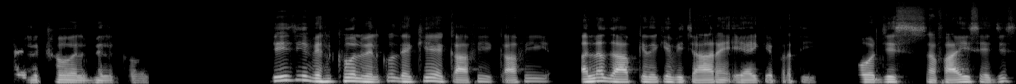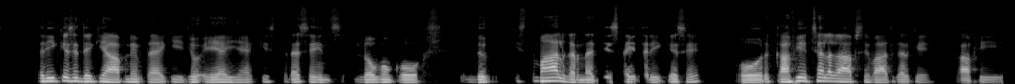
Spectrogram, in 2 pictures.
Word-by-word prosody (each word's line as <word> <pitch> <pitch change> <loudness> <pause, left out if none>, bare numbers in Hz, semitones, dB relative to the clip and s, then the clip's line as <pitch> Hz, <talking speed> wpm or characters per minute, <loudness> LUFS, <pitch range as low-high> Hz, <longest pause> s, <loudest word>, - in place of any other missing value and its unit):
बिल्कुल, 105 -1 -2
बिल्कुल। 95 0 -6 1.3
जी, 180 +3 +4
जी, 200 0 -1
बिल्कुल, 145 +1 +4
बिल्कुल। 125 +6 +1
देखिए 135 +3 +1
काफ़ी 115 +2 -1
काफ़ी 135 +7 -3 0.4
अलग 140 +4 +4
आपके 115 +1 +1
देखिए 115 +2 +1
विचार 105 -2 +1
हैं 105 - 0
एआई 100 0 -1
के 105 +2 -6
प्रति, 105 -3 -11 0.4
और 110 -1 +2
जिस 115 0 +3 0.2
सफ़ाई 105 +1 +3
से, 115 -2 -4
जिस 135 +5 -9 0.4
तरीके 150 +3 +3
से 155 0 +2
देखिए 135 -1 +2
आपने 120 +1 +3
बताया 110 -1 -2
कि 115 +1 -7
जो 120 -1 0
एआई 115 0 +1
है 110 +1 -5
किस 125 +2 -13
तरह 115 -2 -3
से 120 0 -3
इन 110 -1 -3
स - - -18 0.2
लोगों 115 +1 +3
को 110 0 +4 0.6
ल 120 - +5 0.3
इस्तेमाल 155 +4 +3
करना 105 -2 +1
चाहिए 95 - -9
सही 120 0 -4
तरीके 110 +1 -3
से 120 +4 -6 0.4
और 105 +1 +4
काफ़ी 125 +6 +5
अच्छा 155 +2 +1
लगा 145 -4 +3
आपसे 125 +2 -2
बात 110 -2 -1
करके। 105 -1 -7
काफ़ी 105 0 -7
115 Hz, 155 wpm, -23 LUFS, 105-130 Hz, 1.3 s, ल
